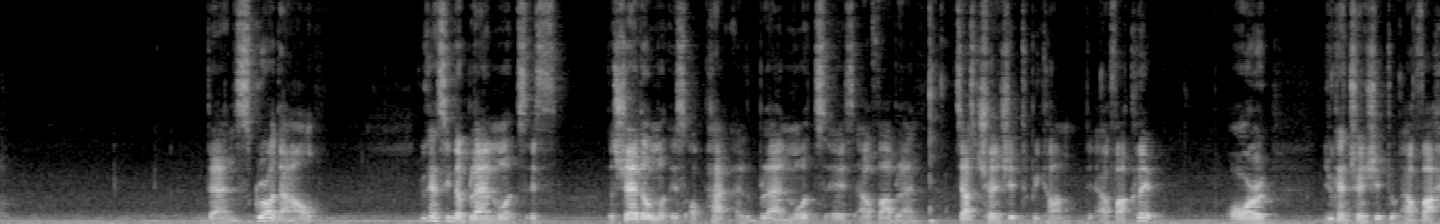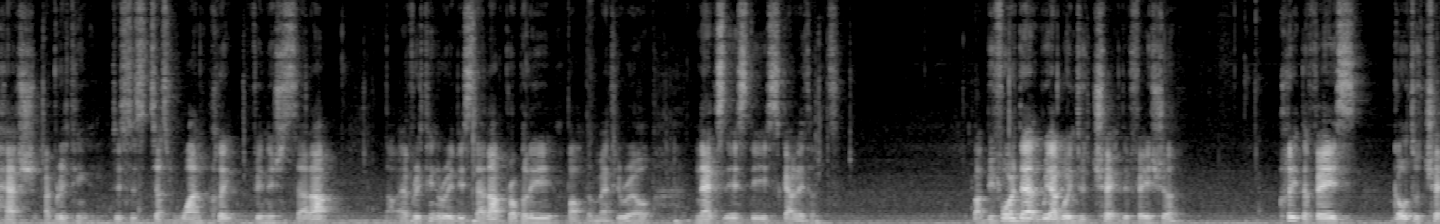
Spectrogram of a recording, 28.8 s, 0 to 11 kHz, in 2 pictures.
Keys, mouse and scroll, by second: 2.2-4.0 scroll down 9, 4.0-7.9 middle drag, 7.9 scroll, 9.3-11.8 drag, 11.8-13.4 middle drag, 13.4-15.0 drag, 15.0-15.7 middle drag, 15.7 click, 15.9-20.2 middle drag, 20.2-20.8 scroll down 7, 20.7 middle click, 20.8-26.5 shift+middle drag, 26.9-27.4 drag, 27.7-28.8 drag.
